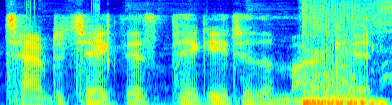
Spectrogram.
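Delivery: muttered aside, meant for no one. Voicing a character who mutters while attacking: muttering under his breath. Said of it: "so under his breath, Kyriakos is gonna be like".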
